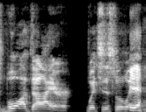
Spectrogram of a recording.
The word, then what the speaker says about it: voir dire: But then there's that when he gets Marisa Tomei to on the stand, there's that word voir dire.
